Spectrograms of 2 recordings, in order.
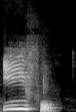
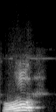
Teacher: For this character, when it is used alone, it is a second tone, 服, close. But when it is inside 衣 服, this word, it is a neutral tone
